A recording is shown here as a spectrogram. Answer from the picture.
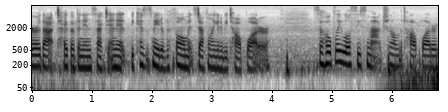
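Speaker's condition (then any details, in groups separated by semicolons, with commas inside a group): No condition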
